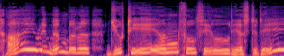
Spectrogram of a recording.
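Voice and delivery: high, slow, unctuous sermonising; oily preacher voice, drawn out; pompous preacher. Acted. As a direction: play the greasy self-satisfied preacher. Chadband sermon.

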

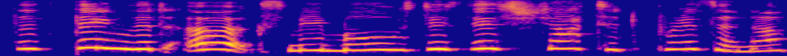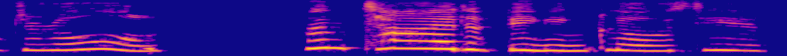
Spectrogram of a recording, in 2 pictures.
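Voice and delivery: dreamy, wistful high voice; musing. A narrator's reading. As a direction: muse aloud, longing for escape. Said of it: "added she musingly".

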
